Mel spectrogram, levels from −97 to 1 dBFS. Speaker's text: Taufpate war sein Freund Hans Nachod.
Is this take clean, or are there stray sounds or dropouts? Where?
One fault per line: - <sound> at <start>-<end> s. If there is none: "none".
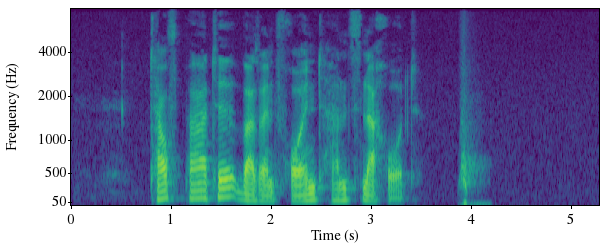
- whoosh at 3.9-4.2 s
